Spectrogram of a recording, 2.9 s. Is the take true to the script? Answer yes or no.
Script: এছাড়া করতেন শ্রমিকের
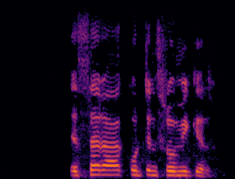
yes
